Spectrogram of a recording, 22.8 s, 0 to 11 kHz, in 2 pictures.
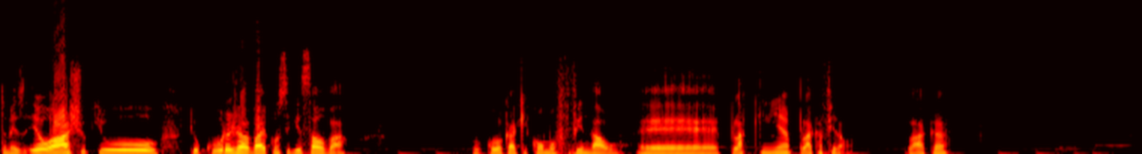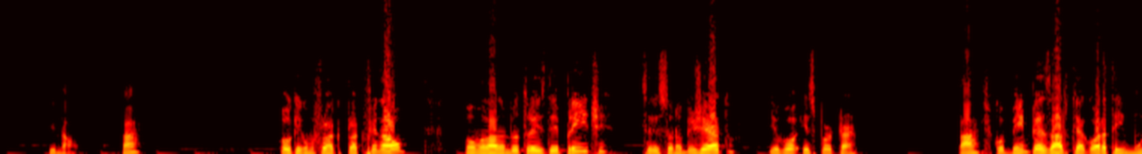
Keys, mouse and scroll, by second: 0.7-3.7 middle drag, 3.8 click, 4.0-6.9 drag, 9.4 BackSpace, 16.7 click, 17.4 click, 19.1-22.6 drag.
